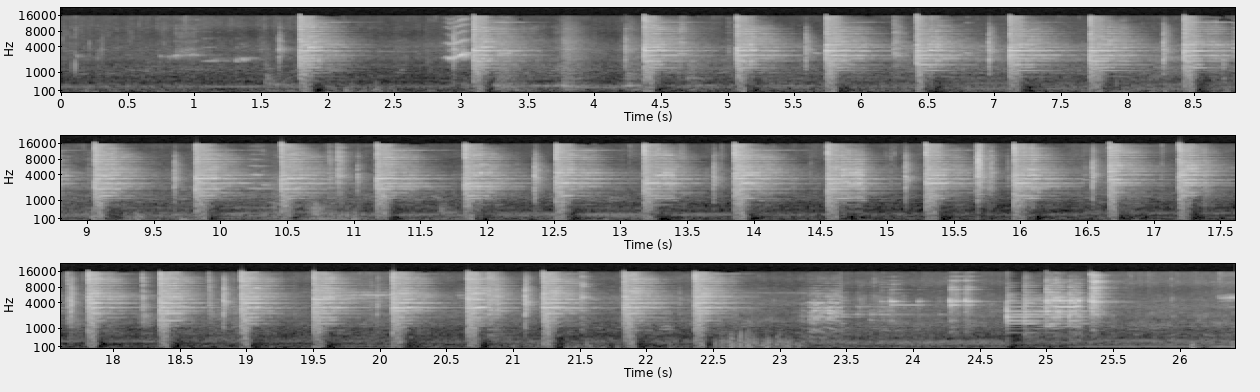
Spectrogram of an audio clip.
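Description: Sledgehammer blows on a Tata truck leaf-spring leaf laid across a steel block, re-arching the spring. The blows come at a steady rhythm of about three every two seconds, each ringing metallic. They stop a few seconds before the end, where a few lighter clinks follow.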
